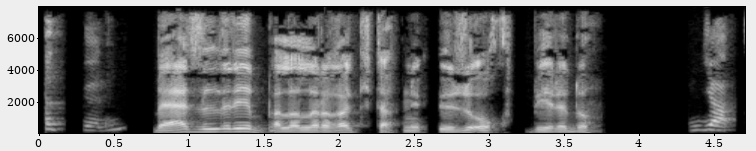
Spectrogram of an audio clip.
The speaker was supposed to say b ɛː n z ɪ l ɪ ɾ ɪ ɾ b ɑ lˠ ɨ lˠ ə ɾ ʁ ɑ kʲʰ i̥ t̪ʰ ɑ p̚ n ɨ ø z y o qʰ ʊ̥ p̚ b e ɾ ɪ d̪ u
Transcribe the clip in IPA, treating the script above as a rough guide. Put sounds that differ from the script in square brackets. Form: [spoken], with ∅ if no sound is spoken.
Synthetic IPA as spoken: b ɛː [∅] z ɪ l ɪ ɾ ɪ [∅] b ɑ lˠ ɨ lˠ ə ɾ ʁ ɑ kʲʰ i̥ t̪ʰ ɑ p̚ n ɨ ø z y o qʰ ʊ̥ p̚ b e ɾ ɪ d̪ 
